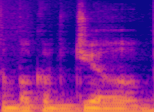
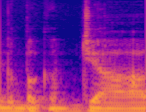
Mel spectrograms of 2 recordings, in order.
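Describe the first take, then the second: First: Job has a long vowel, like 'robe'. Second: Job has a short vowel, like 'job'. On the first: The speaker calls it right. "It's the book of Job" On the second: The speaker calls it wrong. "We don't say the book of Job"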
